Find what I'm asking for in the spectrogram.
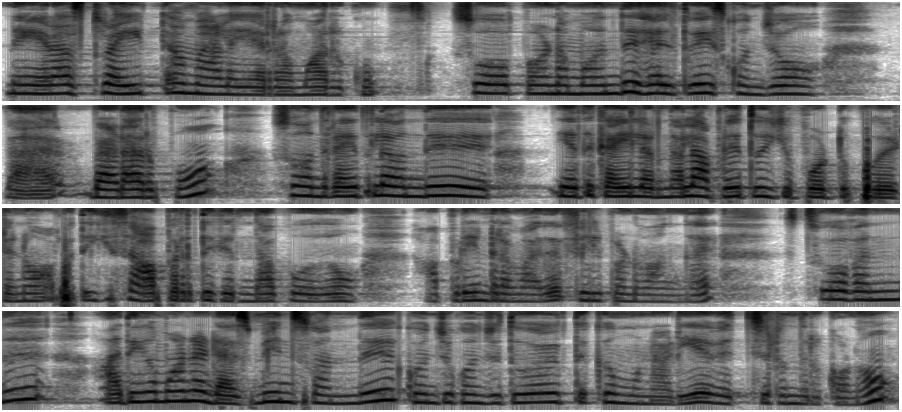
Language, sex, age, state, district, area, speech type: Tamil, female, 18-30, Tamil Nadu, Nilgiris, urban, spontaneous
